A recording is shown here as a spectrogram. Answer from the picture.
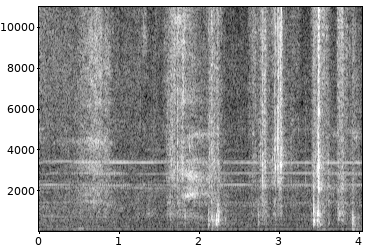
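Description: Faint handling noises: a few light clicks and knocks with soft rustling as hands work the RA3 rotary's locking wheel and reach into the foam parts case, over a low steady hum.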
